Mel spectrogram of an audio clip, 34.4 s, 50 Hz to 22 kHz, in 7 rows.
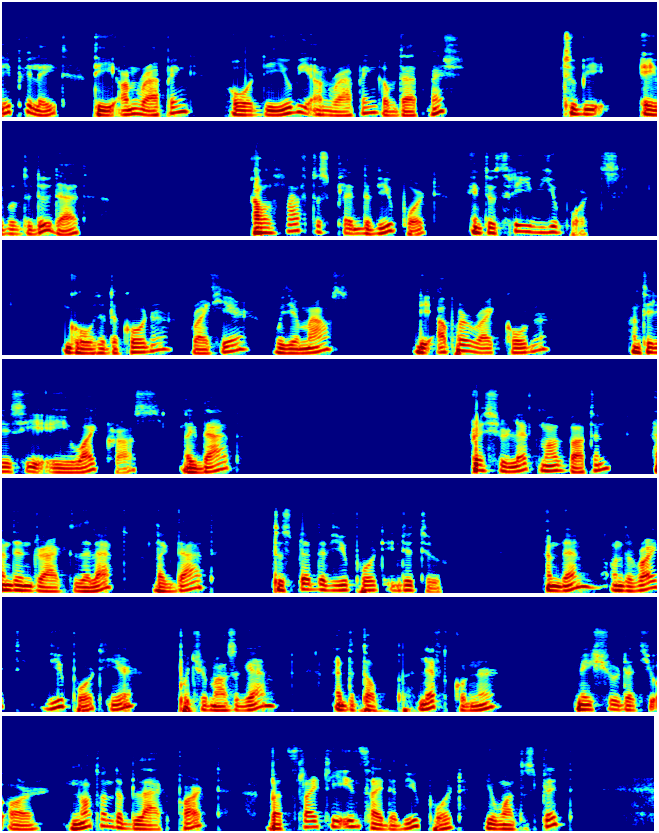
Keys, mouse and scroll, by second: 5.7-8.7 drag, 19.5-22.5 drag.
